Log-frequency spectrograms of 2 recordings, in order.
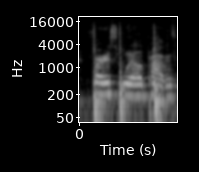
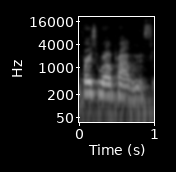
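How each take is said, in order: First: "first world problems" slow and deliberate; slow emphatic first world problems. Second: Said in the usual way. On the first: Shown as a demonstration.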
